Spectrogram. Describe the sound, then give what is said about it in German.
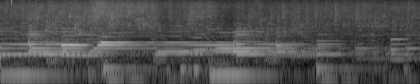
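Fountain water splashes and patters steadily for a few seconds, continuous, with soft sustained musical tones layered over it and no talking. “Das Wasser weiß es. Hör ihm zu.”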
